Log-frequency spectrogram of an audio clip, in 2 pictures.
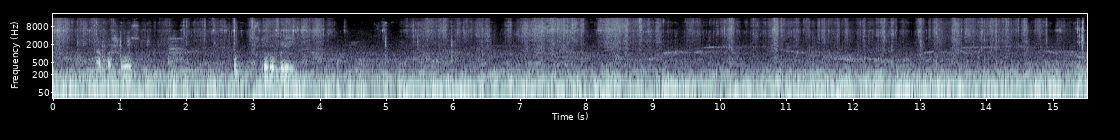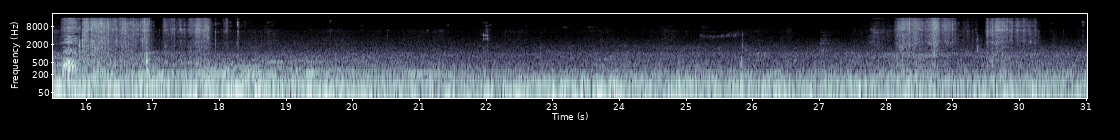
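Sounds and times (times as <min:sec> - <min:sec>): plastic bag crinkling: 0:00.0 - 0:18.4, 0:28.0 - 0:30.4
steady low rumble: 0:00.0 - 0:21.7.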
